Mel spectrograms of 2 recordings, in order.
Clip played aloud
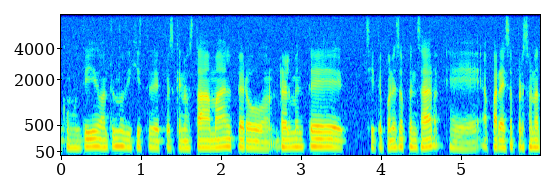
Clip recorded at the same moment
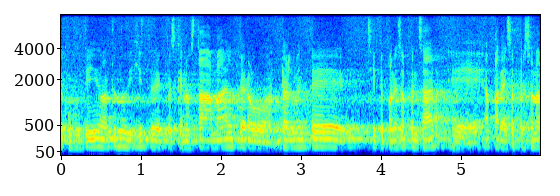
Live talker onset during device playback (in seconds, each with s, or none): none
